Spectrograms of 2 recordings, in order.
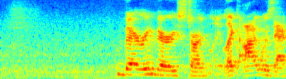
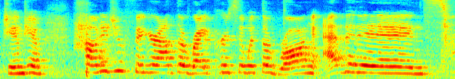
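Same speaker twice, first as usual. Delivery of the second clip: mock lament; 5 semitones higher than usual. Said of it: "So tragic".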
